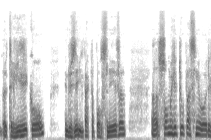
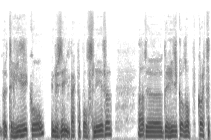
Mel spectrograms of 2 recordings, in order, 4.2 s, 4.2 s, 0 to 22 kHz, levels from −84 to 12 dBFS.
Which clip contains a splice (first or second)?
second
